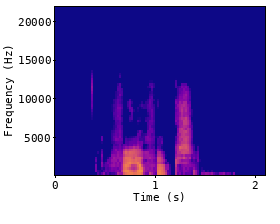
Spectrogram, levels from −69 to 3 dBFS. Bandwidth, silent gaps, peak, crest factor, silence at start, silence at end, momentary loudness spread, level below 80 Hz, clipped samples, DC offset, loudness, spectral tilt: 14 kHz; none; -2 dBFS; 24 dB; 0.55 s; 0.65 s; 13 LU; -74 dBFS; under 0.1%; under 0.1%; -23 LUFS; -2.5 dB/octave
